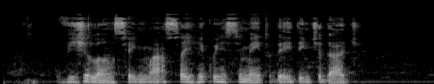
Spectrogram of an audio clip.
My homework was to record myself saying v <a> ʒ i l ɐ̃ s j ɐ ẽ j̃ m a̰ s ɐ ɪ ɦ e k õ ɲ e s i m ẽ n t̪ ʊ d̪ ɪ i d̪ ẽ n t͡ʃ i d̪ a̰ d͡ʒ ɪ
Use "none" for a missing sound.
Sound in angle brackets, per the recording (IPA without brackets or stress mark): i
